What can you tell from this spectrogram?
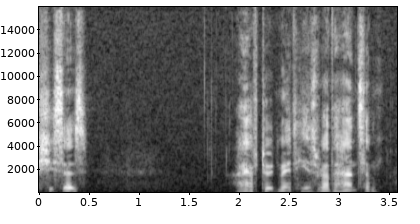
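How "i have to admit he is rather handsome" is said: very quiet, soft, hushed half-whisper. Retelling what a woman said as she leaned in for a hug, half-whispering quietly. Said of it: "she kind of whispers quietly".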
